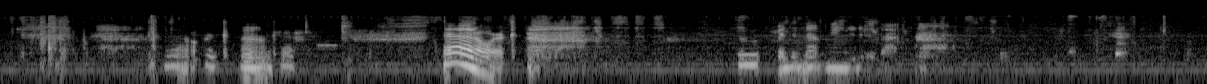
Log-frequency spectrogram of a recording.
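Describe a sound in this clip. A paintbrush swishes softly across paper.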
